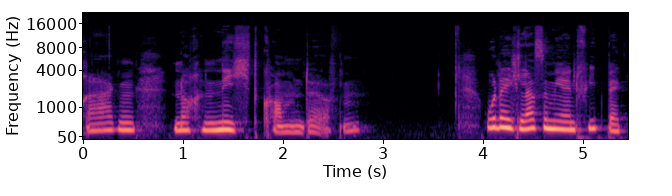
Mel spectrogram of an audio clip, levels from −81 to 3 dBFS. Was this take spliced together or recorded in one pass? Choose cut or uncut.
uncut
